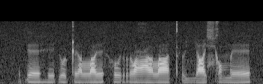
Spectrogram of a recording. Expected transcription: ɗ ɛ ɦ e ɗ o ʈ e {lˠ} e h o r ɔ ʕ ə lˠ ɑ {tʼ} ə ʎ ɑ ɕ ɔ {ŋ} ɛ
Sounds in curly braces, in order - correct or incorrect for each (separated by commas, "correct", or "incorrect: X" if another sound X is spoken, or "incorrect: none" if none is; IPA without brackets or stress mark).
correct, correct, incorrect: m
